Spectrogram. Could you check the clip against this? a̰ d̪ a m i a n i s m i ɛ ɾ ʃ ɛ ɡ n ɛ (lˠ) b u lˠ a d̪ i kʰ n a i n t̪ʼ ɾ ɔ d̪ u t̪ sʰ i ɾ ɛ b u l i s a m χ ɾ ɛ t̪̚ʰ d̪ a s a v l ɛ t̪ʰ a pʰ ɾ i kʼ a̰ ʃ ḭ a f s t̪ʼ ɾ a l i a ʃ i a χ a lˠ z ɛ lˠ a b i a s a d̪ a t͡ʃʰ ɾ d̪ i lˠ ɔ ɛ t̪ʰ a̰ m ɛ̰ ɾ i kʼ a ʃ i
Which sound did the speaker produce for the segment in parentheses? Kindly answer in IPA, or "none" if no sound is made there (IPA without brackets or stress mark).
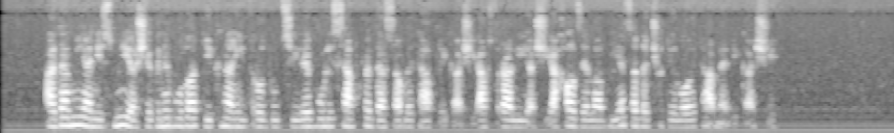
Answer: none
